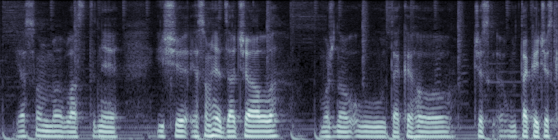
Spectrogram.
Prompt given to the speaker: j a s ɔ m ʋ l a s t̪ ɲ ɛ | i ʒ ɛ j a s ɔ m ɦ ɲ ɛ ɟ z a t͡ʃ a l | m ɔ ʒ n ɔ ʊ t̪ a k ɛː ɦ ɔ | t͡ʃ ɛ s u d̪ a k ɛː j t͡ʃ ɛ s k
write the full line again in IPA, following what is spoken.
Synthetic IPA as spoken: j a s ɔ m ʋ l a s t̪ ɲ ɛ | i ʃ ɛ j a s ɔ m ɦ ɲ ɛ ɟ z a t͡ʃ a l | m ɔ ʒ n ɔ u t̪ a k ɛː ɦ ɔ | t͡ʃ ɛ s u t̪ a k ɛ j t͡ʃ ɛ s k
